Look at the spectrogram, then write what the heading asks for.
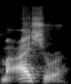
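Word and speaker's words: מעשר: 18:21 and Malachi 38-10 means 10th in Hebrew and is pronounced maish 10% of every penny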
